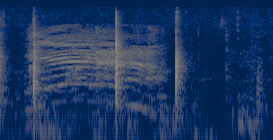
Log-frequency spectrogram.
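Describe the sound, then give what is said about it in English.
An old dog with arthritis acting up whines in a wavering, high-pitched cry. A few sharp clicks or taps break in at intervals, and no one speaks. “Dude, that dog sounds so bad.”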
